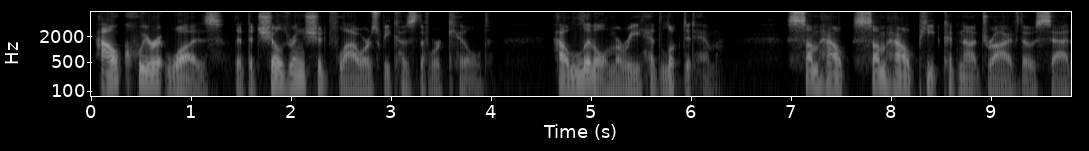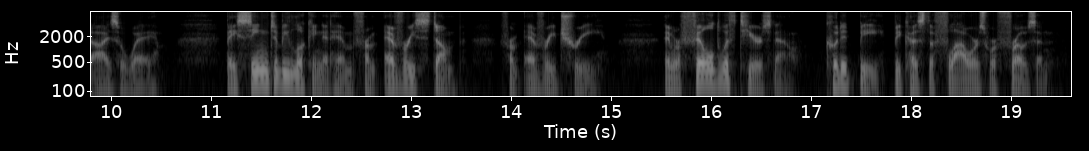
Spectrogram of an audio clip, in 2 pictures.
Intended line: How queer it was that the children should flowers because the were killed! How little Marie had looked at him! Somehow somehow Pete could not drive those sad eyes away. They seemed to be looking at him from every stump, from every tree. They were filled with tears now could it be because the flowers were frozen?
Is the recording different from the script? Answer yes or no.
no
